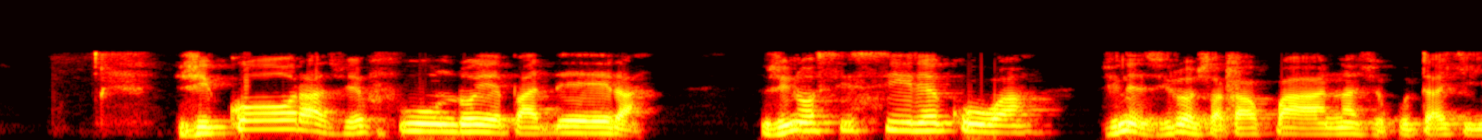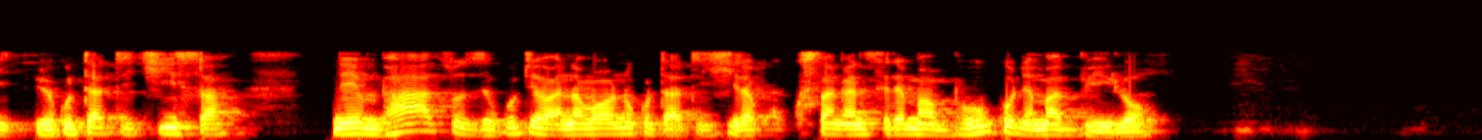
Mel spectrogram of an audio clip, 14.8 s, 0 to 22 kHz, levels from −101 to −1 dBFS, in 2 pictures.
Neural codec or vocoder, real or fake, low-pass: none; real; 5.4 kHz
